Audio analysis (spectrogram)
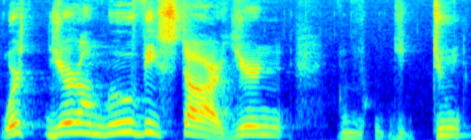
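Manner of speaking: high-pitched, incredulous scolding; exasperated PR manager. Retold or imitated. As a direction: chew out a star client in disbelief. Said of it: "I always picture their P R manager".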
